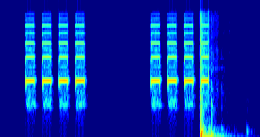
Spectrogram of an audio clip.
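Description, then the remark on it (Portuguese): An electronic alarm clock beeps in quick bursts, four rapid tones, a short pause, then three more, abruptly cut off by a dull thump. Clear, no voices. “O relógio despertou.”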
